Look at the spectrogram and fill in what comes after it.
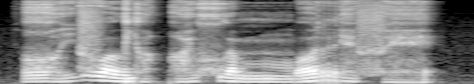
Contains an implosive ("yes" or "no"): no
